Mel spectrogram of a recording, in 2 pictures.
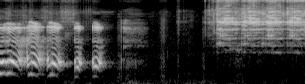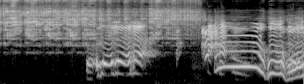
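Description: Green plastic caterpillar rattle shaken for about two seconds in the middle, a high, hissy rattling. A baby laughs in short giggling bursts at the start and again near the end.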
